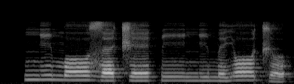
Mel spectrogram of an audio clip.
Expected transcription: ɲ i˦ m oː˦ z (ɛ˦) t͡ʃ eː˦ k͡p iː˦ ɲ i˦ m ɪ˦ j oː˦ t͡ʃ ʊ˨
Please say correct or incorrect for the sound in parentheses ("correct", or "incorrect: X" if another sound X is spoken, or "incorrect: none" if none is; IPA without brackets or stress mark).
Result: correct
